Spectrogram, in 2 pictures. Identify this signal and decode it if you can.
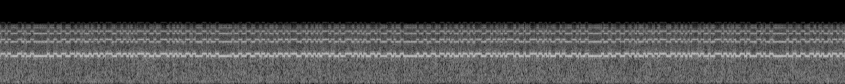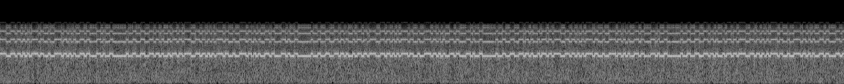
Two-tone teleprinter signal, about 170 Hz shift.
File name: findings / SAGITAL nb203 fr61 3mm.gen-30 rtty rx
